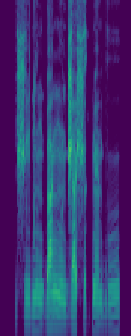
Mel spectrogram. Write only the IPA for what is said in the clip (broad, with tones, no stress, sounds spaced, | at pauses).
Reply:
ʃ i˨˦ d ũ˨ ɡ͡b a˦ ŋ ũ˨ d͡ʒ a˦ ʃ ə˧ k͡p ɛ̃˨ b u˨˦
